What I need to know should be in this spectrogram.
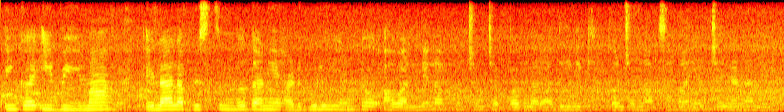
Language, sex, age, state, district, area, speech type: Telugu, female, 18-30, Telangana, Karimnagar, urban, spontaneous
